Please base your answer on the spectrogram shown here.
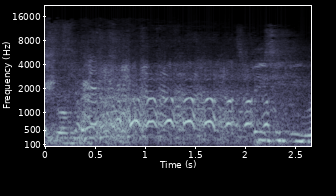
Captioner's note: laughs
